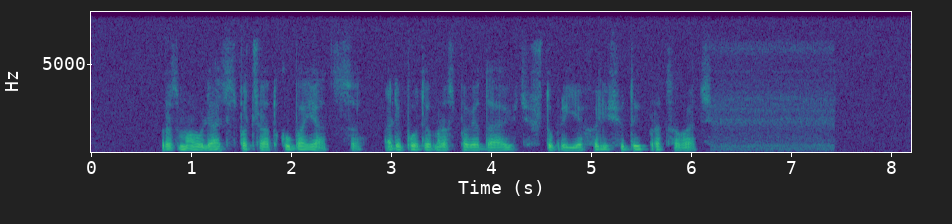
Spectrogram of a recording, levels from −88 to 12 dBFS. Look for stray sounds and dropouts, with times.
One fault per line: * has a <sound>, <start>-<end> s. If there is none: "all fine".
all fine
